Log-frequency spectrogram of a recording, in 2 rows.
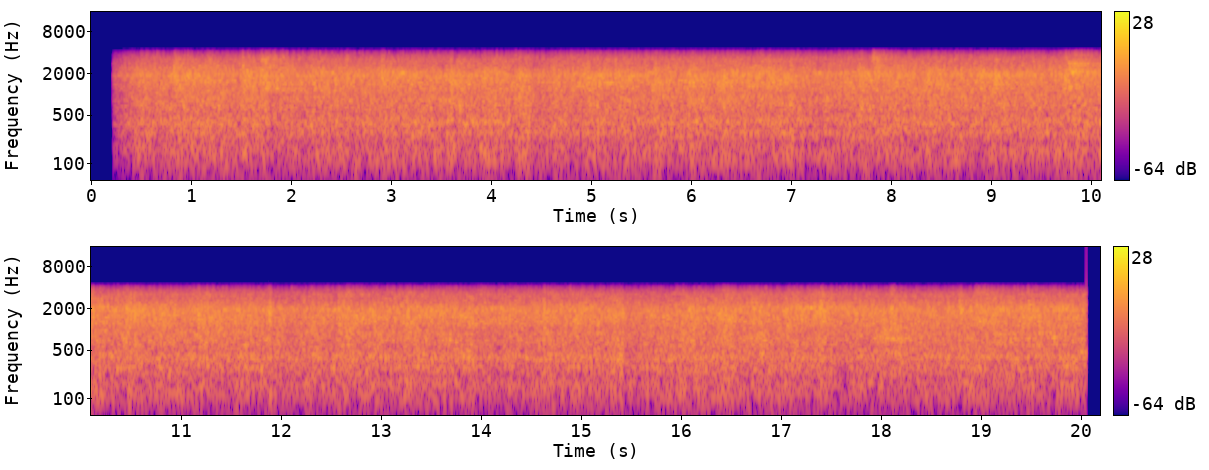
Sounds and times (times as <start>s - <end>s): Inside, large room or hall: 0.3s - 20.1s
Run: 0.4s - 20.1s.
